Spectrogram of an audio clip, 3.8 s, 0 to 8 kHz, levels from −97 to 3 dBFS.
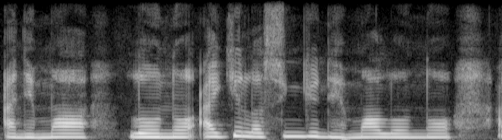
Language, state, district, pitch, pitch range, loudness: Sumi, Nagaland, Kohima, 195 Hz, 195-215 Hz, -14 LUFS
